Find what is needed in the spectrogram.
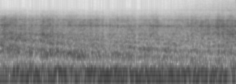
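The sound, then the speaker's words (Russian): Airplane flying above the clouds, heard as a loud, steady engine drone with a broad rushing roar that holds without pause. “Самолет летит над облаками.”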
